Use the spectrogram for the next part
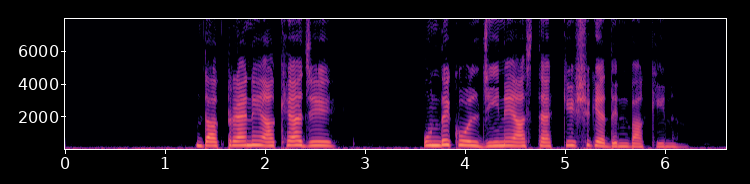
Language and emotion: Dogri, sad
